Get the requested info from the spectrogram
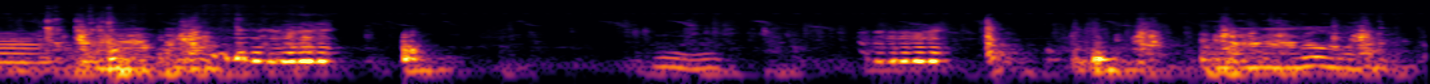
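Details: Lambing sheep giving two loud quavering bleats, one at the start and another about four seconds later, with human speech and rustling between them.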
